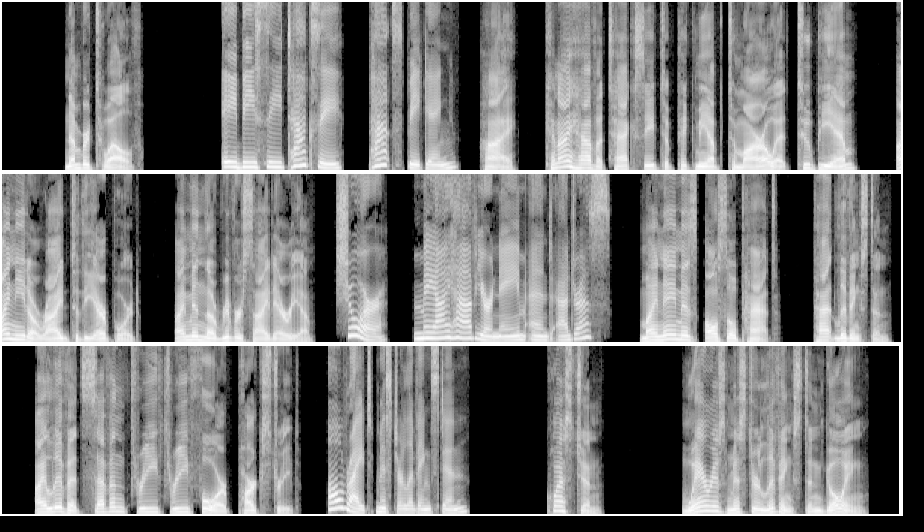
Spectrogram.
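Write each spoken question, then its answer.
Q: Where is Mr. Livingston going?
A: To the airport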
